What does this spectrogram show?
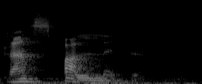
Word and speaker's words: transpallet: Si pronuncia transpallet. La derivazione è francese. È l'unione delle parole transport pallet, quindi transpallet.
